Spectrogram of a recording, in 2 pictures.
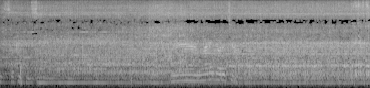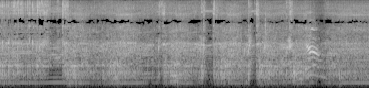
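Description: A hand blender whirs steadily as it blends a thick mixture.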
